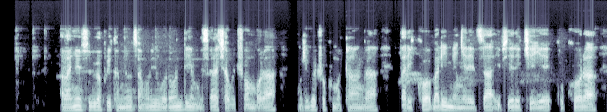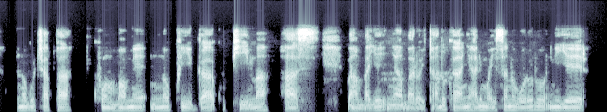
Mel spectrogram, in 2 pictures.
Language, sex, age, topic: Rundi, male, 25-35, education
